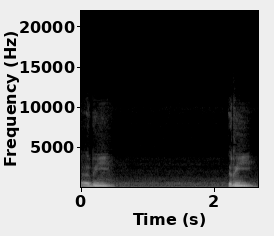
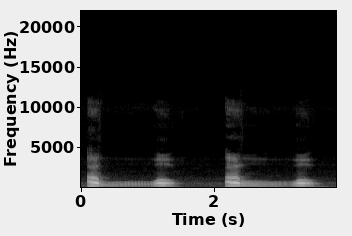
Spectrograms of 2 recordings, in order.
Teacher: Sedangkan untuk ro tebal, pangkal tengahnya ikut meninggi dan pangkalnya ikut juga menyempit. · Shown in: second take · Menyempit, ruangannya menyempit.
